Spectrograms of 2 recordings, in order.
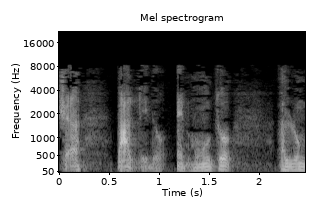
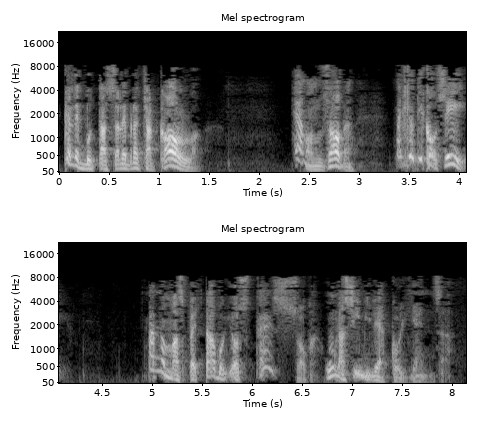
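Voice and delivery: louder, high-pitched sneering retort; arrogant, derisive; 9 semitones higher, 8 dB louder than usual. A narrator's reading. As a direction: ridicule his expectations, arrogantly. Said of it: "con tono tra arrogante e derisorio". (replica arrogante e derisoria)

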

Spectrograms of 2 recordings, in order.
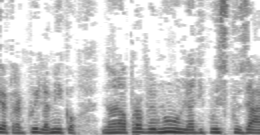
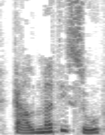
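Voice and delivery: usual speaking voice

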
